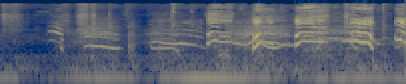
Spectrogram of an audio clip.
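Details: Beagle puppies playing outside in their enclosure: high, wavering whines and yelps that rise and fall in quick overlapping bursts, several pups calling at once, with faint background noise.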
